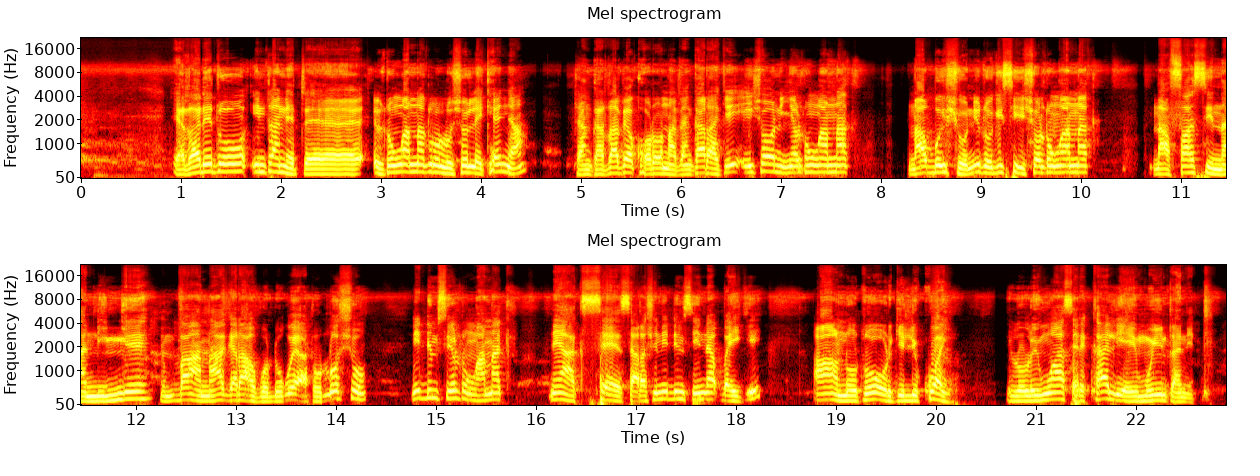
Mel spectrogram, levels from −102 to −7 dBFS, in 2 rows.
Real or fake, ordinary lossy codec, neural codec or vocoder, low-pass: fake; none; vocoder, 44.1 kHz, 128 mel bands, Pupu-Vocoder; none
